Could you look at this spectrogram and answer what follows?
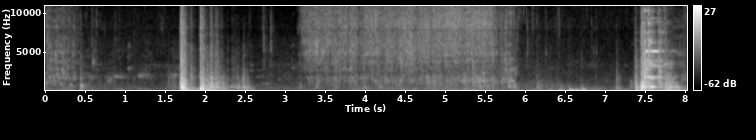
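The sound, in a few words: water rinsing scoops into a bucket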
